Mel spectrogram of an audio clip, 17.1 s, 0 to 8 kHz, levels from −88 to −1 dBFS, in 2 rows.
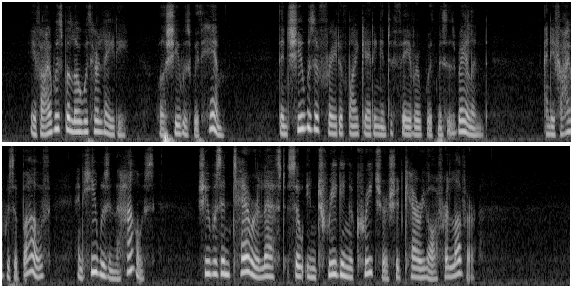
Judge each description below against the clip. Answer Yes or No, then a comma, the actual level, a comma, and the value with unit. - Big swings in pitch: Yes, wide, 6.9 semitones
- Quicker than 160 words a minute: Yes, average, 170 wpm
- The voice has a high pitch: Yes, high, 200 Hz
